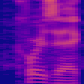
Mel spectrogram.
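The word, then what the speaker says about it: Korczak: Maverick Kaden cor corac corac yeah that's how you say it Kaden corac with no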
